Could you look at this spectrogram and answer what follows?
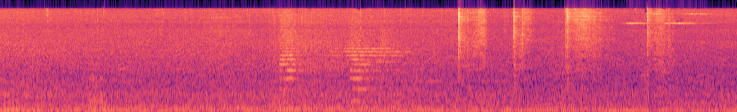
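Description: Metal tongs and a spatula tapping and scraping on a flat-top griddle several times, over a steady low hum. A brief pitched tone sounds about three seconds in.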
